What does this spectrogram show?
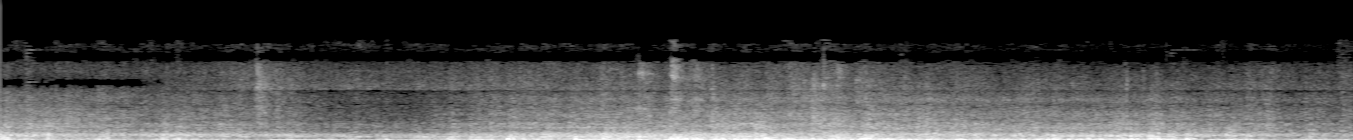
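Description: Passenger train running at speed, heard from an open coach door: a steady low rumble with the wheels clattering over the rail joints. The clatter grows heavier about halfway through.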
